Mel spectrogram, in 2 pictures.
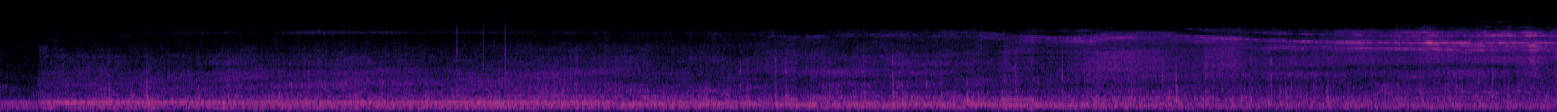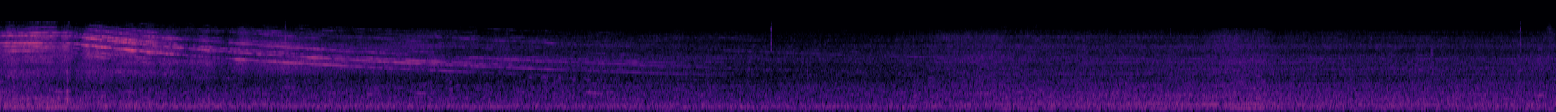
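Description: Unlimited hydroplane's turbine engine at racing speed: a high whine that grows and climbs as the boat approaches, is loudest as it passes close about halfway through, then drops steeply in pitch and fades as it runs away.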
